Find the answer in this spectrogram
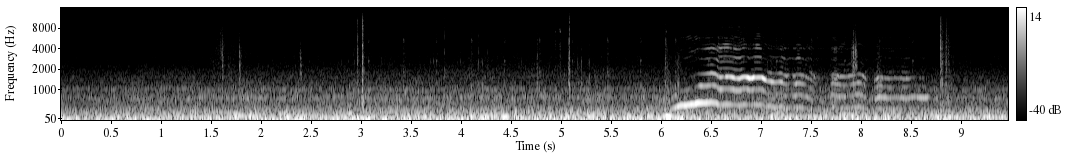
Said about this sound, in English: Oh, hit the brakes.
